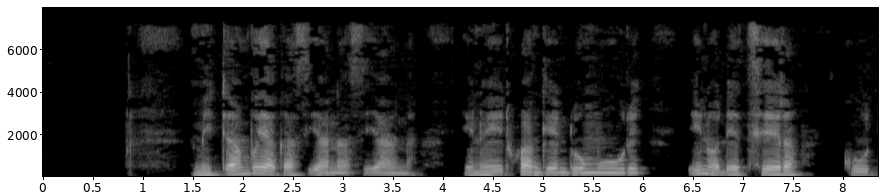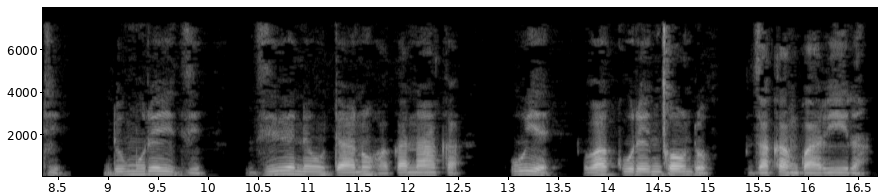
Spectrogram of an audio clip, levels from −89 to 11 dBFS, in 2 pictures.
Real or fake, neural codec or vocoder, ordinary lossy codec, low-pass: real; none; MP3, 32 kbps; 7.2 kHz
